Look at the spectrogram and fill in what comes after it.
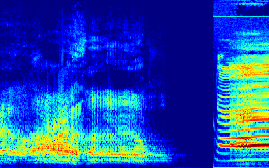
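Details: A camel bellowing: a long, rough, gurgling groan lasting about three seconds that fades out, then, after a short silence, a louder, more tonal moaning bellow begins.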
